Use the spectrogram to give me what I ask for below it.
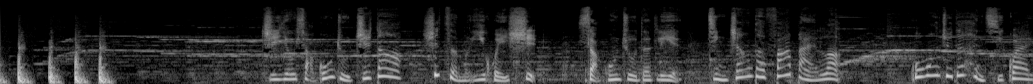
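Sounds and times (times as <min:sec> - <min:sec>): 
knocks on the main door outside a dining hall: 0:00.0 - 0:01.2
speech: 0:02.6 - 0:10.3.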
